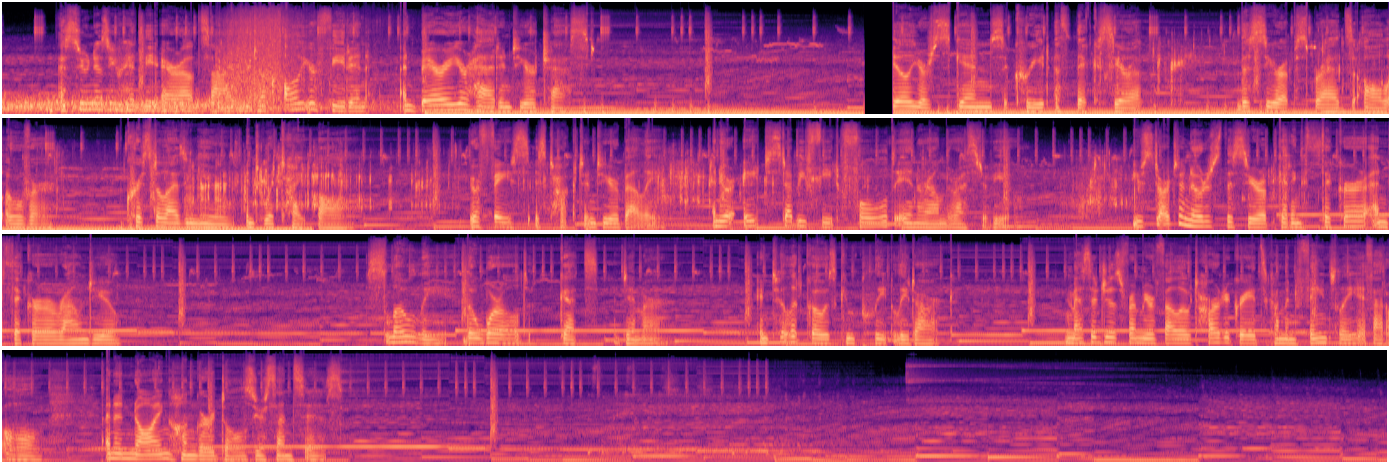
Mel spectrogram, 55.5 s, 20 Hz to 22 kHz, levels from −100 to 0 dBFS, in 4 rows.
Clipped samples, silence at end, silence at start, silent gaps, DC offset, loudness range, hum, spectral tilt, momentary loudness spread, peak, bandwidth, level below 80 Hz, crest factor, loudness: under 0.1%; 0 s; 0 s; 8.62-8.91 s; under 0.1%; 13 LU; none; -4.5 dB/octave; 15 LU; 0 dBFS; 19 kHz; -26 dBFS; 18 dB; -18 LUFS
